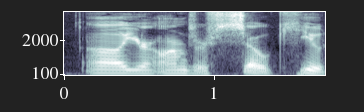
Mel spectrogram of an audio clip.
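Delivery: snide, teasing sarcasm. Retelling a remark from the father: imitating a sarcastic remark. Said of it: "he's being sarcastic".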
